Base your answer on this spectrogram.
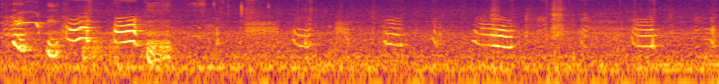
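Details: Puppy whimpering indoors: a cluster of yelping whines at the start, then scattered softer falling whimpers separated by pauses, over a low room hum.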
